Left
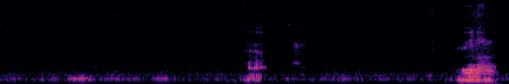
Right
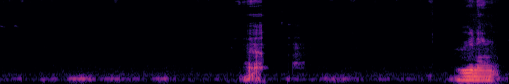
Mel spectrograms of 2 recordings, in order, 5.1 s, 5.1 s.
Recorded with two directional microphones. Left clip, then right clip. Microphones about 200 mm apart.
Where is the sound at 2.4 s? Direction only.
45° right (ahead or behind).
